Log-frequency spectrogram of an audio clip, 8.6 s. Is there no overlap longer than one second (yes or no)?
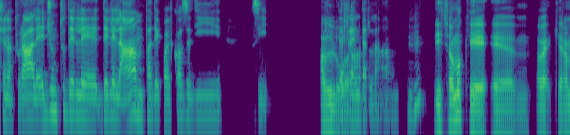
yes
